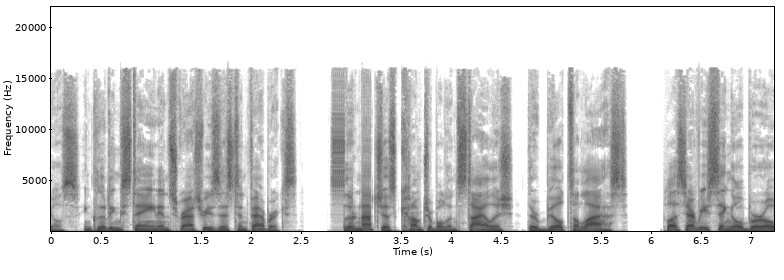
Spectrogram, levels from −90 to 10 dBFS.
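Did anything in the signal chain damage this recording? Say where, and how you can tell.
Yes. From 2.83 to 3.19 s the speech becomes a metallic 50 Hz buzz. This is robotic sound from repeated short buffers, likely at the driver or buffer stage: a 20 ms block loops while about half the audio is skipped. Mains hum would sit under the speech rather than replace it.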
